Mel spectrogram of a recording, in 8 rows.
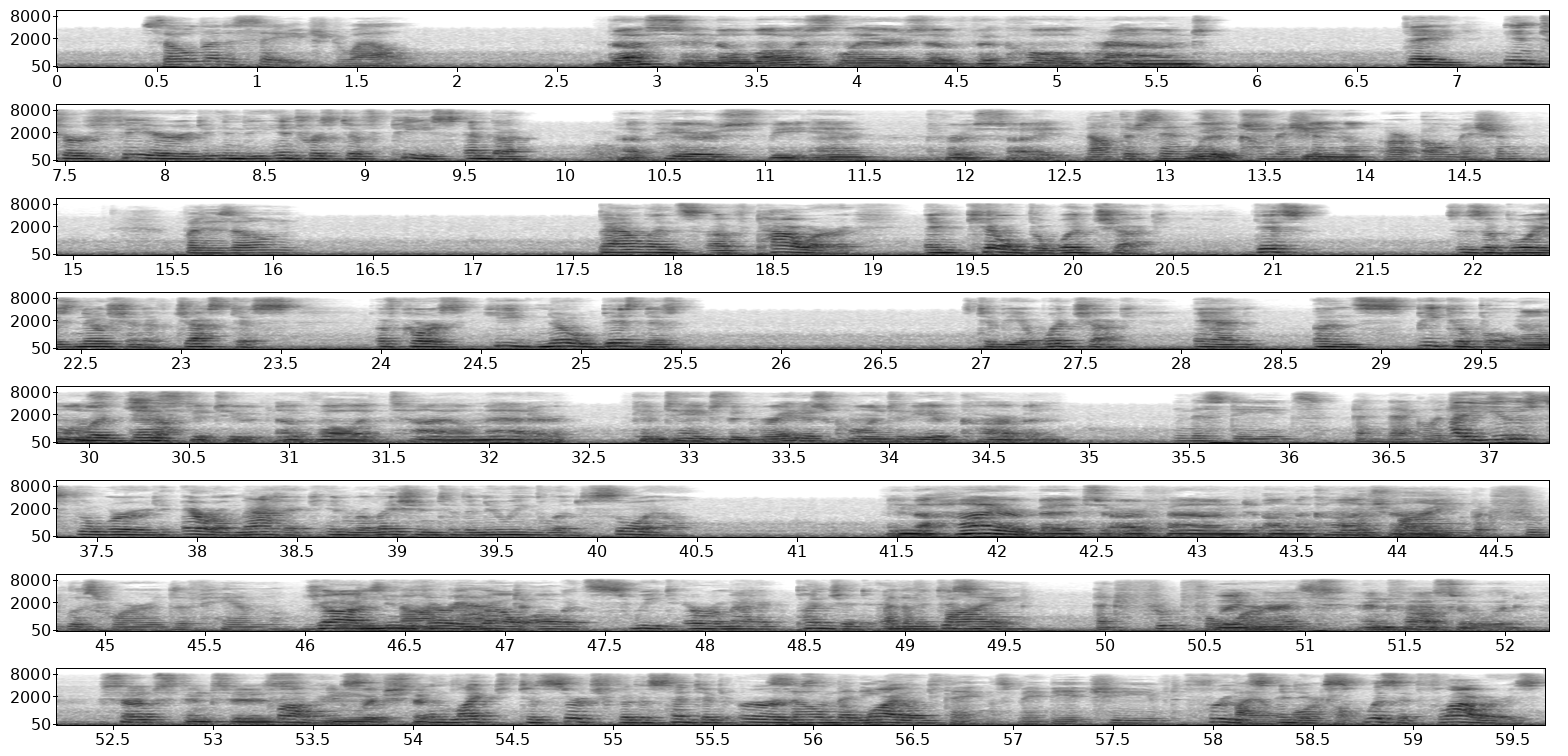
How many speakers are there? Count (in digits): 3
